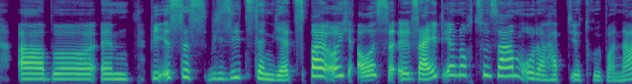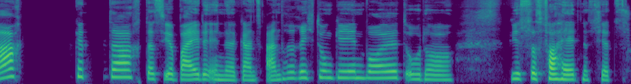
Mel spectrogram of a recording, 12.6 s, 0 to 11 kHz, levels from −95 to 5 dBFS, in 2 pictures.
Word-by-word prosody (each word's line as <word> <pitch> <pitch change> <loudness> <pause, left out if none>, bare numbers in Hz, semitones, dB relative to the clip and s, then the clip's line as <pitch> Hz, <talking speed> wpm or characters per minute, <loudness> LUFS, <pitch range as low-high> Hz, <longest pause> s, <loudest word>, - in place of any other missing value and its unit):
aber, 210 -1 +2
ähm, 205 -1 -1 0.2
wie 235 - -1
ist - - +2
das 270 -3 0
wie 220 0 -6
sieht's 275 +8 0
denn 225 -6 +2
jetzt 175 0 0
bei 325 -2 +8
euch 330 +2 +1
aus? 180 +4 +2
Äh, 215 - +2
seid 210 +8 +5
ihr 365 - 0
noch 360 -1 -3
zusammen 335 -2 +2
oder 195 -6 -1
habt 185 0 -6
ihr 185 - -3
drüber 165 -2 -9
nachgedacht, 280 - -2
dass 210 -1 -2
ihr 205 - -2
beide 190 +1 0
in 180 -1 -5
'ne 170 -2 -6
ganz 170 0 -5
andere 225 +7 -4
Richtung 255 +1 -4
gehen 255 -1 -3
wollt? 250 +1 -1
Oder 185 -3 -5 0.5
wie 215 - -6
ist 215 +2 +1
das 215 -1 0
Verhältnis 190 -4 +1
jetzt? 170 -2 -7
210 Hz, 180 wpm, -23 LUFS, 190-255 Hz, 0.5 s, bei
